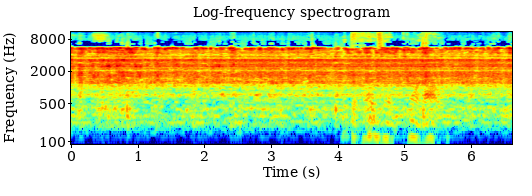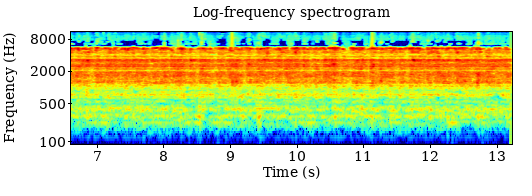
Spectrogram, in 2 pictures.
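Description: A young man talks with animation close to a webcam microphone.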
